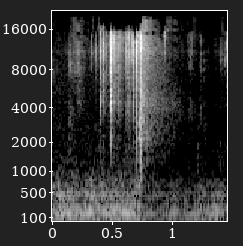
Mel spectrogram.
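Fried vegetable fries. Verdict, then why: Crisp. Golden, seasoned fried vegetable fries (not French fries) are handled and broken apart, giving a few short, sharp crunching crackles over a low steady hum. The crunch shows the fries are very crispy, extra crispy.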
